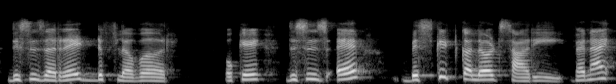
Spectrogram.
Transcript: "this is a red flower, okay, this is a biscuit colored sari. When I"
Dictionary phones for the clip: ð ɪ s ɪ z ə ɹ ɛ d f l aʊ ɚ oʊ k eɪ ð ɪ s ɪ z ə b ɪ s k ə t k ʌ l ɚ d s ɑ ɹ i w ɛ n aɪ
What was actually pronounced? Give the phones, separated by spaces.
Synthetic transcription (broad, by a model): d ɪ s ɪ z ə ɹ ɛ d f l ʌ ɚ oʊ k eɪ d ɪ s ɪ z ə b ɪ s k ə t k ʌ l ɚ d s ɑ ɹ i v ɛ n aɪ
